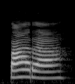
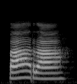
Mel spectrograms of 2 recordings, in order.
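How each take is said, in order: No difference in how they are said.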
